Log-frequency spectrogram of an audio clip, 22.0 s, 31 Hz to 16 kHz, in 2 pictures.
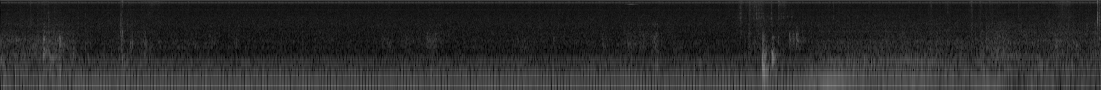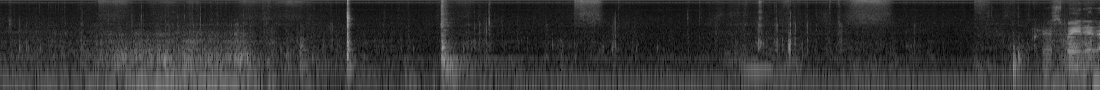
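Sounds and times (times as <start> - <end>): engine running low and steady: 0.0 - 22.0.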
